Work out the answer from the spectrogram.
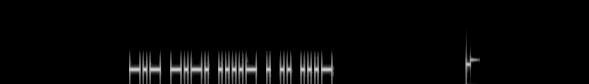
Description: Morse code, heard as a keyed tone, about 34 wpm, 700 Hz. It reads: KC4EIV
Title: USA Call Signs Repeated 3x 35wpm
